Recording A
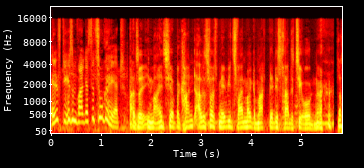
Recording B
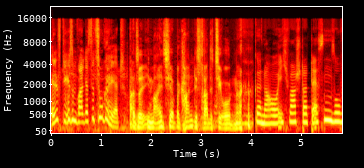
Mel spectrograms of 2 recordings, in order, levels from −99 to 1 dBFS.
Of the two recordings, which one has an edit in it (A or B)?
B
